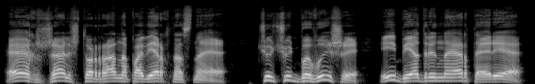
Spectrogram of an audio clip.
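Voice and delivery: high, loud excited shout. A narrator's reading. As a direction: keep yelling over the roar. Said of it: "прокричал в самое ухо Риордану меркиец".

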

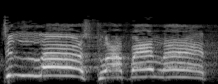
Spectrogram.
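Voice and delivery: high, loud drawn-out shouted answer; acted cry of total certainty; emphatic shout. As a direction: shout it out, stretching the words. Acted man's emphatic triumphant answer.

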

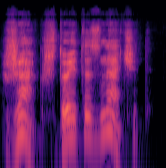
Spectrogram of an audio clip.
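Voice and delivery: high, mildly alarmed question; breathless cry. Acted. Mother seeing her son under arrest, crying out. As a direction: demand an answer in rising alarm. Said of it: "задыхаясь, прокричала она".

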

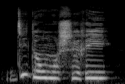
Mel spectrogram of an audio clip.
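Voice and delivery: high, sweet fairy-like wife. Acted. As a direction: coo it like a little fairy. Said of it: "d'une voix de fée".

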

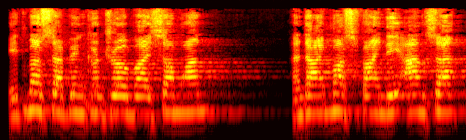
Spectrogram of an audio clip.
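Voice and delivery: level mechanical accusation; stern Monoid leader. Acted. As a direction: state it like an alien machine.

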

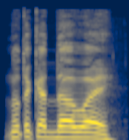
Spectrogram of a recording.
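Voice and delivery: loud, high defiant retort; defiant dare. A narrator's reading. Prisoner defiantly dares his interrogator. (дерзкий вызов, громко)

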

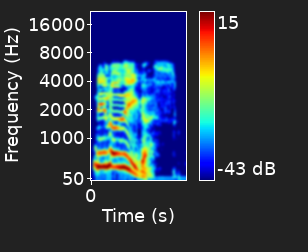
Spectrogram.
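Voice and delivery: high, loud and trembling puppet; frightened cry. A narrator's reading. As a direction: cry out, still shaking with fear. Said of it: "gritó Pinocho temblando todavía de miedo".

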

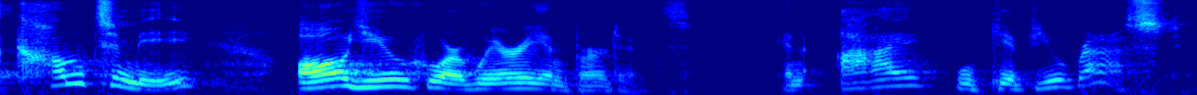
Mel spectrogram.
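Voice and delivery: soft, unhurried invitation to the weary; tender scripture quote, softly spoken; gentle invitation. Acted. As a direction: offer it quietly, slowing into the last words. Jesus's invitation, set against demanding version.

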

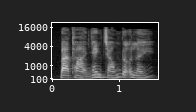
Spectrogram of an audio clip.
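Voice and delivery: usual speaking voice

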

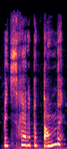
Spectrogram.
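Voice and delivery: high frightened addition; alarmed call. A narrator's reading. Pietje pictures the dogs' teeth, high alarm. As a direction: add it in rising dread. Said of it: "riep Pietje".

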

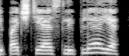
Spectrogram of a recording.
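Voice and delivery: plain reading voice

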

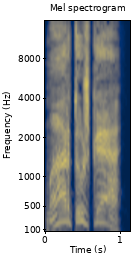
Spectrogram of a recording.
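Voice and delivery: high, drawn-out call to another room. A narrator's reading. Husband shouts to his wife in the house, calling out. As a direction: holler slowly for someone indoors. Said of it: "громко прокричал Финн".

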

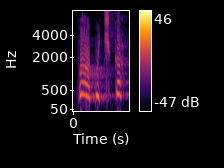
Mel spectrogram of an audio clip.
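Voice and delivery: high terrified scream of papa; a girl crying out in horror; высокий крик ужаса. Acted. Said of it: "закричала я в полном ужасе".

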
